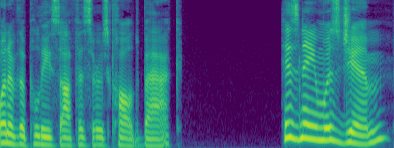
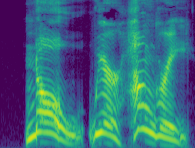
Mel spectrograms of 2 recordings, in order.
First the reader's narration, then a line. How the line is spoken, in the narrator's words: Roger shouted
